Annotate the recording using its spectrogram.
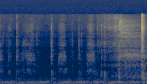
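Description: Near silence: faint strokes and light taps of a stylus writing on a drawing tablet, over a low steady hum.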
